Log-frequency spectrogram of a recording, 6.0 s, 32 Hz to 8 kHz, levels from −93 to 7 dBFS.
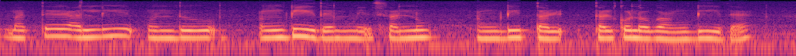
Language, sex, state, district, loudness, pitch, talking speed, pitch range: Kannada, female, Karnataka, Bangalore, -15 LUFS, 195 Hz, 120 wpm, 185-205 Hz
